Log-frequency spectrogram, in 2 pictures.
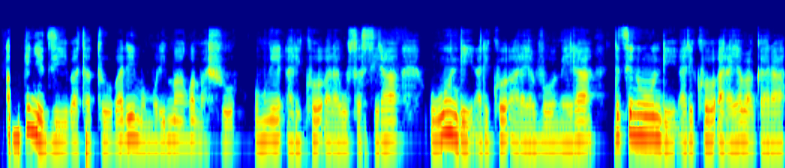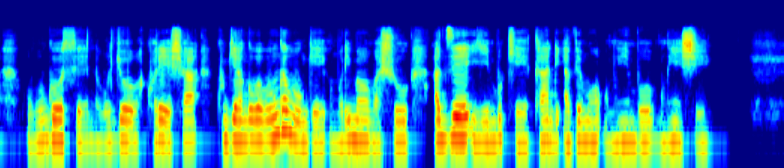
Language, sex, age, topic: Rundi, male, 25-35, agriculture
